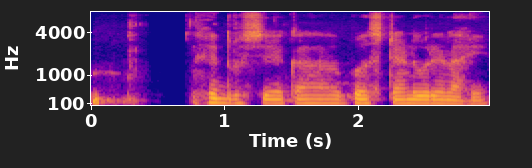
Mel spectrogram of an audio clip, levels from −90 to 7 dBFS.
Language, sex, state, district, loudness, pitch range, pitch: Marathi, male, Maharashtra, Pune, -15 LUFS, 120-125 Hz, 125 Hz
